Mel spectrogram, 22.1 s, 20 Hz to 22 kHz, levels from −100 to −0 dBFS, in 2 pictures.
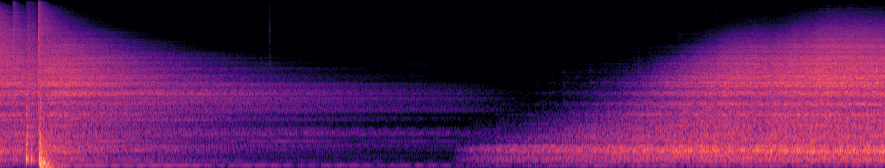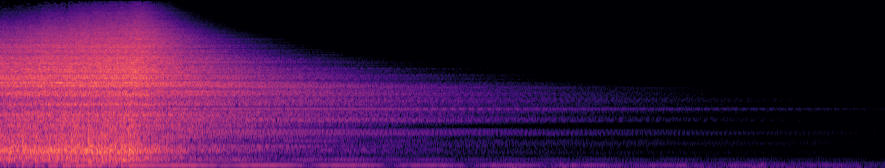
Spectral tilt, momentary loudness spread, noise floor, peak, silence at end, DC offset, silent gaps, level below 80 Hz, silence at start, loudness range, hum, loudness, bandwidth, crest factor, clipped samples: -2 dB/octave; 25 LU; -80 dBFS; -6 dBFS; 6.65 s; under 0.1%; none; -50 dBFS; 0 s; 23 LU; none; -25 LUFS; over 20 kHz; 26 dB; under 0.1%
